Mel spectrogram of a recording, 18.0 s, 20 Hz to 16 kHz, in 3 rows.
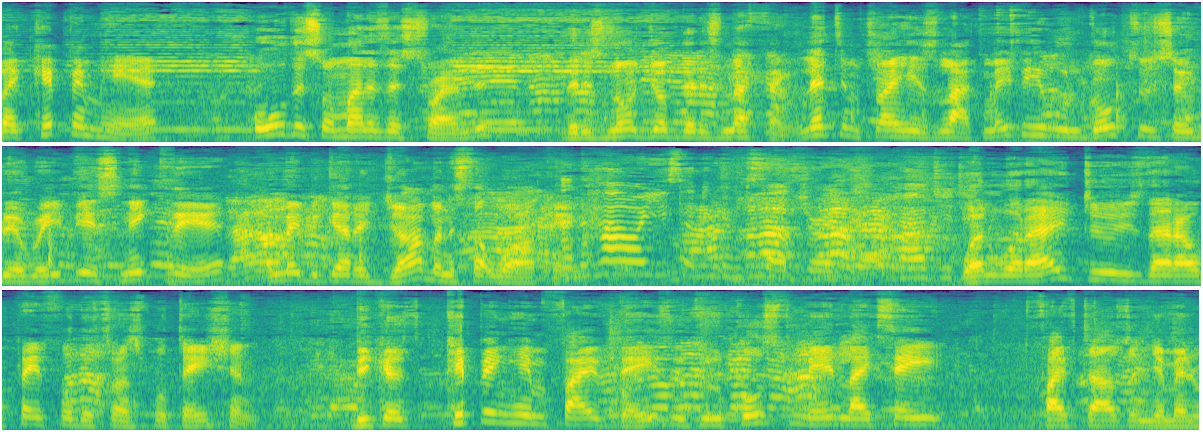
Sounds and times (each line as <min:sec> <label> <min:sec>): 0:00.0 Taxi driver in Sana'a talk 0:09.0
